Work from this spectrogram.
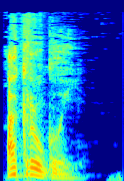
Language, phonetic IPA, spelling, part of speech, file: Russian, [ɐˈkruɡɫɨj], округлый, adjective, Ru-округлый.ogg
- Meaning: 1. rounded 2. smooth, measured 3. complete (sentences, etc.)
